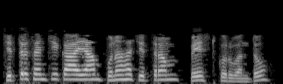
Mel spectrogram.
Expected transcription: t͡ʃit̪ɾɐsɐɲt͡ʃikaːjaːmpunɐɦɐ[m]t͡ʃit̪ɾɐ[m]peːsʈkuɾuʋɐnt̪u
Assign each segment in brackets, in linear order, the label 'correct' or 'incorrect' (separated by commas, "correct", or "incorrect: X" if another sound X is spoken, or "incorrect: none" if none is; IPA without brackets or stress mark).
incorrect: none, correct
